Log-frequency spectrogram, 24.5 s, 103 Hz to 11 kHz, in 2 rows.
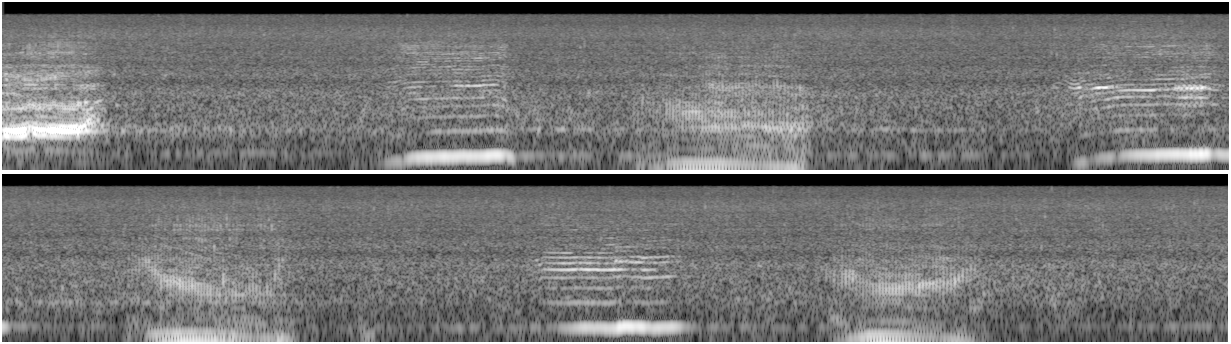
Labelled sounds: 3.8	5.0	humpback whale, 1.0 to 2.7 kHz
10.6	12.1	humpback whale, 0.84 to 1.3 kHz
17.7	18.8	humpback whale, 0.78 to 1.3 kHz

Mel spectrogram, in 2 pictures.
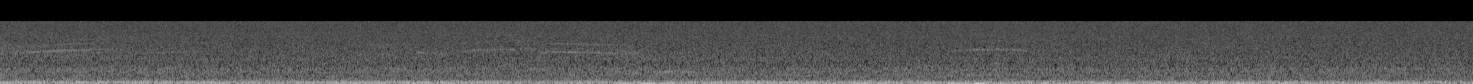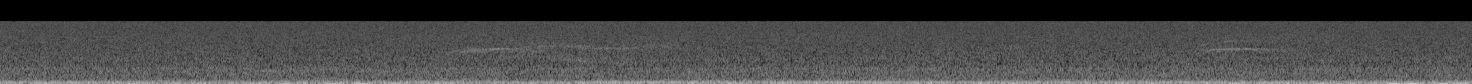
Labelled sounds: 0.5	1.1	killer whale, Bigg's (transient), 1.7 to 2.0 kHz
4.6	5.0	killer whale, Bigg's (transient), 1.7 to 2.0 kHz
5.5	5.9	killer whale, Bigg's (transient), 1.7 to 2.6 kHz
9.7	10.1	killer whale, Bigg's (transient), 1.8 to 2.0 kHz
19.3	20.6	killer whale, Bigg's (transient), 1.7 to 2.4 kHz
26.8	27.4	killer whale, Bigg's (transient), 1.8 to 2.1 kHz

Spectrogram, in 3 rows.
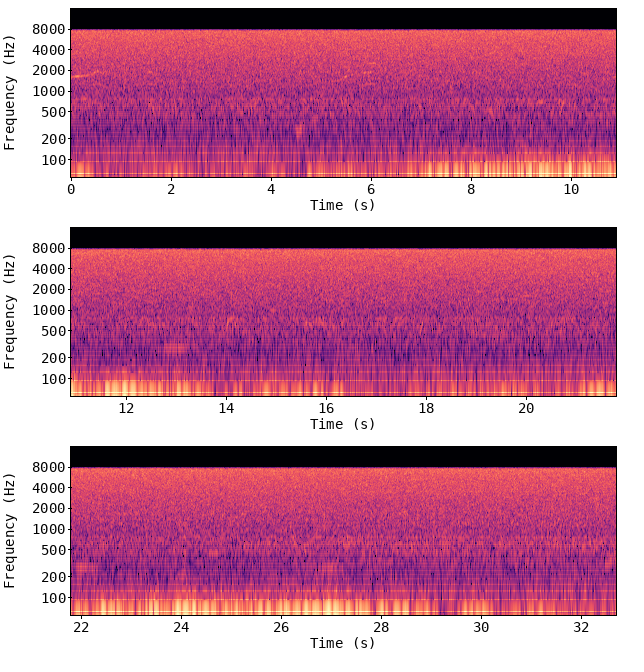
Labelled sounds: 0.0	0.3	humpback whale, 1.6 to 1.7 kHz

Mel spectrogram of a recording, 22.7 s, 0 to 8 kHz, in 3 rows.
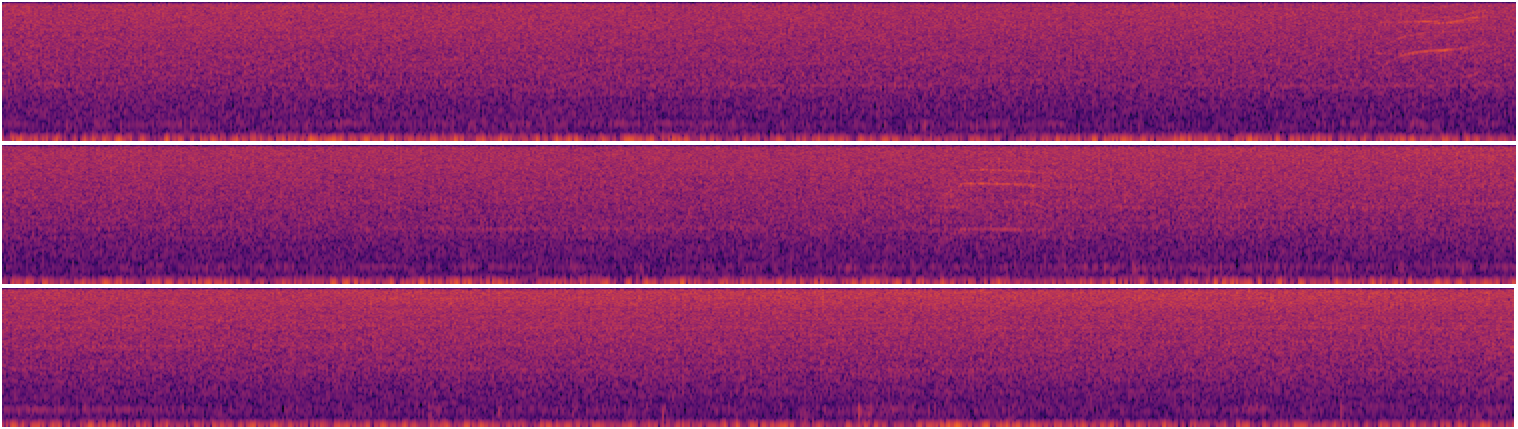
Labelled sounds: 6.9	7.4	killer whale, 2.6 to 6.4 kHz
12.2	12.8	killer whale, 1.1 to 4.9 kHz

